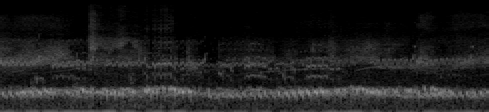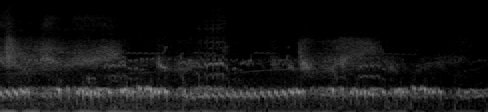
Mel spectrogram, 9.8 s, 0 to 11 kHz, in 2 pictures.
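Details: Black grouse males at a spring morning lek on moorland in Highland Perthshire, April 2018, fighting for the right to mate, keep up a continuous low, dove-like bubbling rookoo, with fainter higher hisses and other birds' calls over it.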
